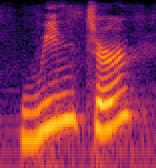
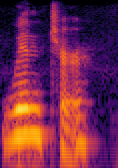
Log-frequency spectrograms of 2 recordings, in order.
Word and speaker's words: winter: Now, the way you read it was winter, but in the first syllable, make your I shorter, winter.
